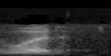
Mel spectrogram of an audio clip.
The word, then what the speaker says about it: Wode: Has the WODE ever been pronounced as Wode House in any in the history? You said it went all the way back near 1066. – No, it's pronounced Wood.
